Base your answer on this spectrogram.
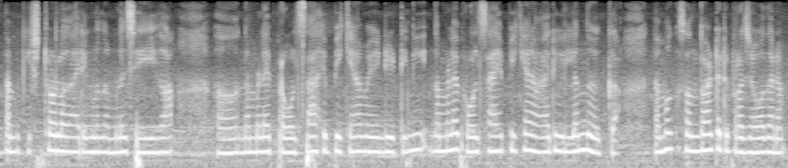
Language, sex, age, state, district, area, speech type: Malayalam, female, 30-45, Kerala, Idukki, rural, spontaneous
